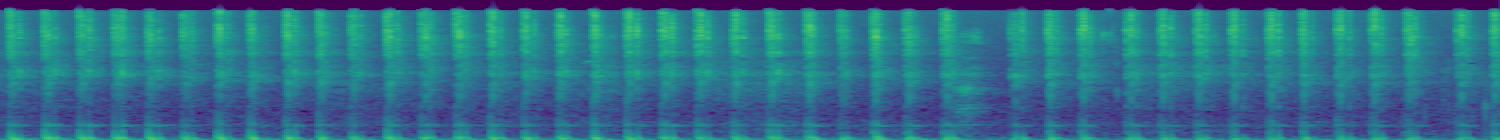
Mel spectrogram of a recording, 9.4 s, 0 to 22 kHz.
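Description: A green aluminum beverage can, held at an angle, is tapped rapidly with fingertips and nails, giving about 43 quick, short taps with a dull low thump and bright clicky edges. The tapping keeps a steady, slightly uneven rhythm, easing briefly around the six-second mark before picking back up.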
